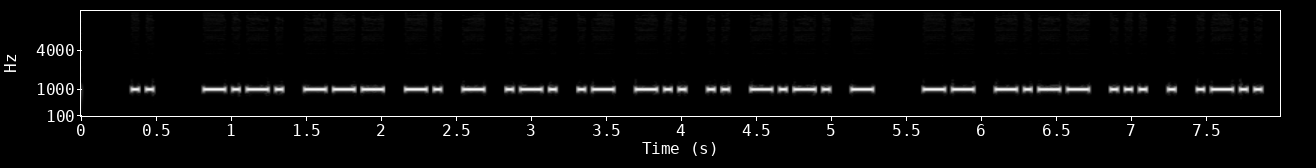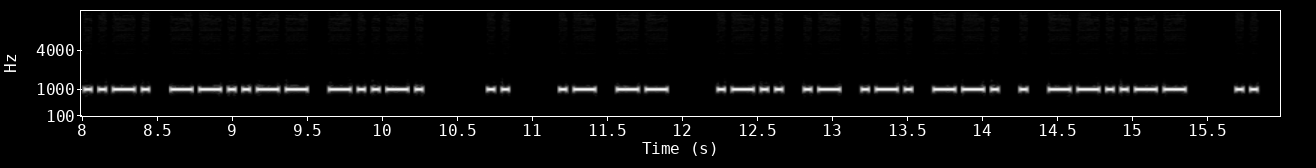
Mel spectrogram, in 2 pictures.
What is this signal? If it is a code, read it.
Morse code, heard as a keyed tone, about 25 wpm, 1000 Hz. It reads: I CONTRADICT MYSELF,/ I AM LARGE, I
